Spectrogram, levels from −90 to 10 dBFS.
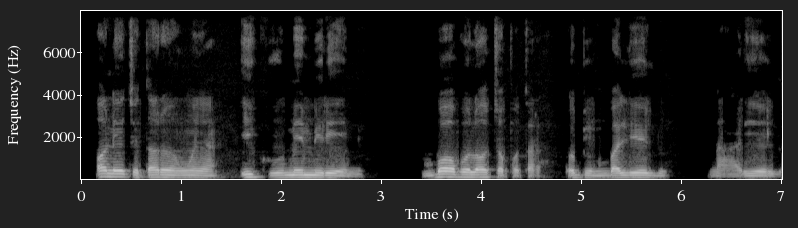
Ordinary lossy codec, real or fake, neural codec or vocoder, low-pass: none; real; none; none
